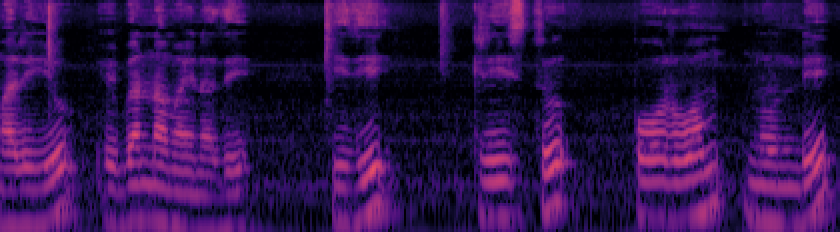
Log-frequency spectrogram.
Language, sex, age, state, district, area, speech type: Telugu, male, 30-45, Andhra Pradesh, Annamaya, rural, spontaneous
